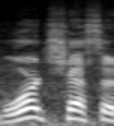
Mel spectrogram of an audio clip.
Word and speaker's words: Worcester: Oh, Worcester.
